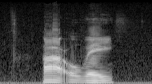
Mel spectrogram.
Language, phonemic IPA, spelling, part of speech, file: Dutch, /aː.oːˈʋeː/, AOW, noun, Nl-AOW.ogg
- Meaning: 1. initialism of algemene ouderdomswet 2. initialism of arbeidsongevallenwet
